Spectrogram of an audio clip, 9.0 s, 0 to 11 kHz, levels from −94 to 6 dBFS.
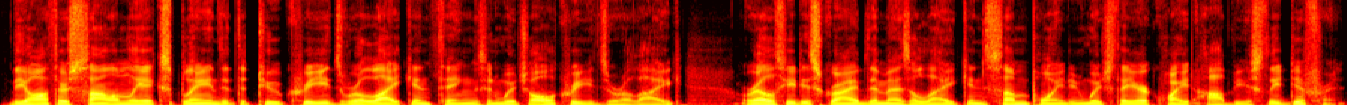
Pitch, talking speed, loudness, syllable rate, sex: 125 Hz, 235 wpm, -19 LUFS, 6.8 syllables/s, male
